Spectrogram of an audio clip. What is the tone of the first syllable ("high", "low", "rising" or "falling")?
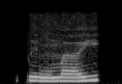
low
